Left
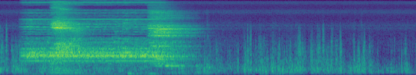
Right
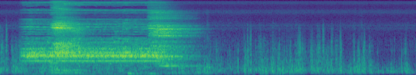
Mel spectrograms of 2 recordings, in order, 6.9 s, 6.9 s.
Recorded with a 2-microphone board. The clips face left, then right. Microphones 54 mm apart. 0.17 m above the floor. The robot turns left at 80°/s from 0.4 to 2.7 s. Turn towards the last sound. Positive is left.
turn(degrees=15)  # may be behind; listen again after turning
